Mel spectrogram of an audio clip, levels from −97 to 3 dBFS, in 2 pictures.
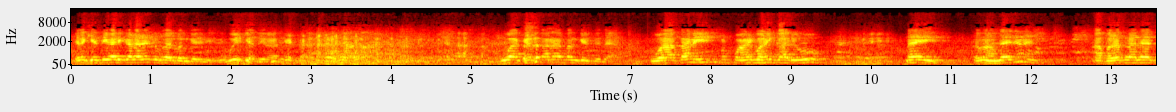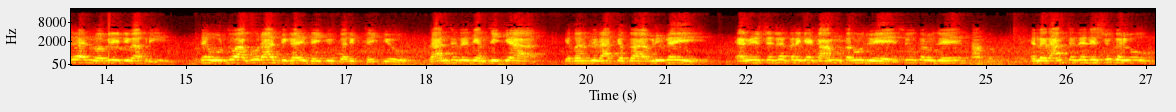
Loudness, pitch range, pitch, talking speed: -20 LUFS, 170-200 Hz, 185 Hz, 145 wpm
